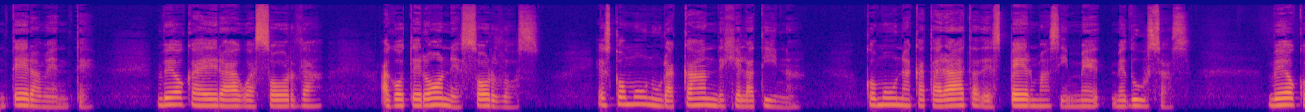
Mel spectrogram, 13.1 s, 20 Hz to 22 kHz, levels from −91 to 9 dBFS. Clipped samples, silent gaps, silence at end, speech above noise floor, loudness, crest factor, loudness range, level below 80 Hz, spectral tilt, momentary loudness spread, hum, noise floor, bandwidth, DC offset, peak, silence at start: under 0.1%; none; 0 s; 33 dB; -25 LUFS; 20 dB; 4 LU; -70 dBFS; -3.5 dB/octave; 14 LU; none; -58 dBFS; 19.5 kHz; under 0.1%; -6 dBFS; 0 s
